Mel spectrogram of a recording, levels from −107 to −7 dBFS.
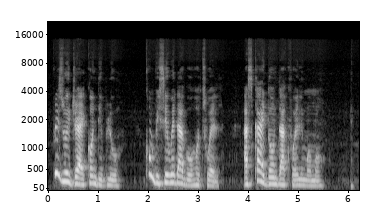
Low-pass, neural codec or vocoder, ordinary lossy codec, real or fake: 14.4 kHz; none; none; real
